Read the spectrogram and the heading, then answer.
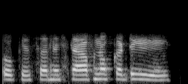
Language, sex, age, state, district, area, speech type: Telugu, female, 30-45, Telangana, Medchal, urban, conversation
